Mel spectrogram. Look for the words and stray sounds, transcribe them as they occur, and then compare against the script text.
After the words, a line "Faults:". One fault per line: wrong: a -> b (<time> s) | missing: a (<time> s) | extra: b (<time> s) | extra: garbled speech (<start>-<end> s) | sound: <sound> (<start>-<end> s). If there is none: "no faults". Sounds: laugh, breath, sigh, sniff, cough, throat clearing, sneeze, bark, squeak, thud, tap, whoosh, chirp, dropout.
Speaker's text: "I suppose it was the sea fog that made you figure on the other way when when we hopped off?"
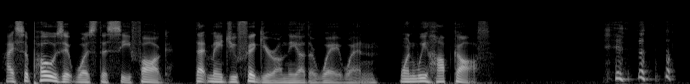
"I suppose it was the sea fog that made you figure on the other way when when we hopped off?"
Faults:
sound: laugh (6.0-6.8 s)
